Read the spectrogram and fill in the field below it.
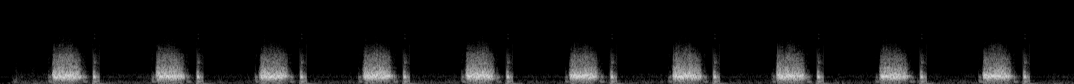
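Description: Regular heartbeat near 58 a minute, each beat a rising-falling systolic murmur that stops before a distinct second sound.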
